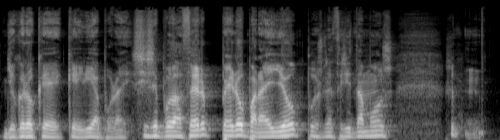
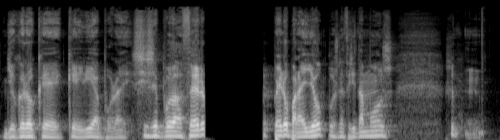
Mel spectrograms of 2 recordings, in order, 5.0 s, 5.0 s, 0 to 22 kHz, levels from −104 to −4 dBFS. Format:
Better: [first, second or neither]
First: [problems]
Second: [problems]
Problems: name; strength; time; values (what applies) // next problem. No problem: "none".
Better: first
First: none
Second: audio freezing; at 2 s for 0.5 s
